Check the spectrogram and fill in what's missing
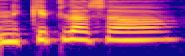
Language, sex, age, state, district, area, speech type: Goan Konkani, female, 45-60, Goa, Canacona, rural, spontaneous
